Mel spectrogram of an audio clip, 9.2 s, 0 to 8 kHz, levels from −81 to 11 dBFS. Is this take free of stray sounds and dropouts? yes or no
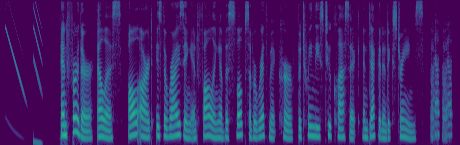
no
